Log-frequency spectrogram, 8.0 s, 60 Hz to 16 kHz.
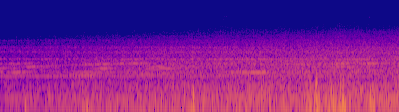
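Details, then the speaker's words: Lakewood P25 metal-blade fan, bought new around 2009-2010, barely used, first run in a window at low speed. A low, steady whoosh with a faint motor hum and some handling bumps; runs smoothly. "These things are just so powerful. They just, those metal blades just move so much air."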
